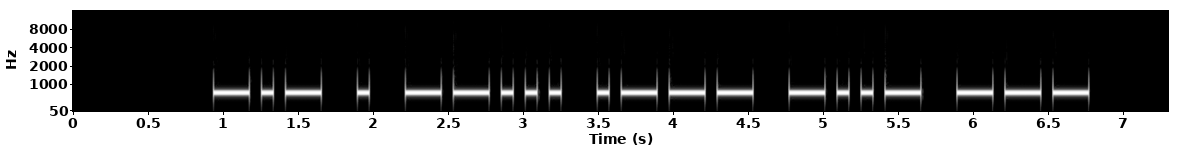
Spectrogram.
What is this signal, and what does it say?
Morse code, heard as a keyed tone, about 15 wpm, 700 Hz. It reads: KE7JXO
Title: USA Call Signs 15wpm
